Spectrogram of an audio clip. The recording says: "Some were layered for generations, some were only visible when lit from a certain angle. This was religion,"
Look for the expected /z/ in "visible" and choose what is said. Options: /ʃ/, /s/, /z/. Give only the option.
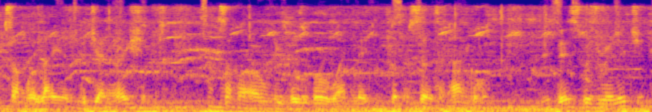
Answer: /z/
